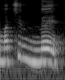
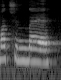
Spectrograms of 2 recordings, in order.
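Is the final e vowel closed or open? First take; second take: closed; open. First: The final e vowel is closed. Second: The final e vowel is open. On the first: The speaker calls it right. "eu falo matinê, ó, o nê. Acento circunflexo no é" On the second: The speaker calls it wrong. "Eu não falo matiné"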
